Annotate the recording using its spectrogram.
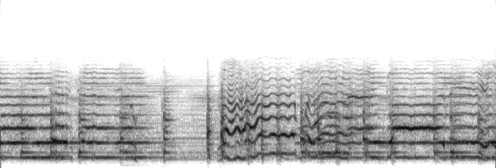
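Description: Carnatic classical music from an old radio recording: one melodic line with sliding, wavering ornamented notes over a steady drone, with no percussion. The line briefly drops away about two seconds in. The sound is dull, with nothing above the mid-treble.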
